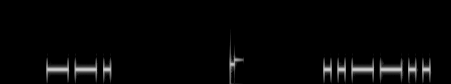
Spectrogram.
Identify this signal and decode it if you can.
Morse code, heard as a keyed tone, about 17 wpm, 700 Hz. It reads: G ?
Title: Single Character (Letter:Number:Punctuation:Prosign) Alt 17wpm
